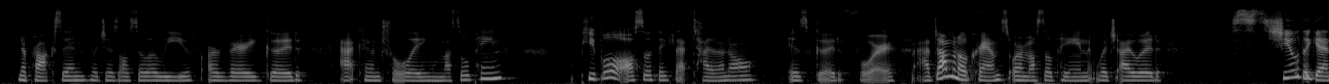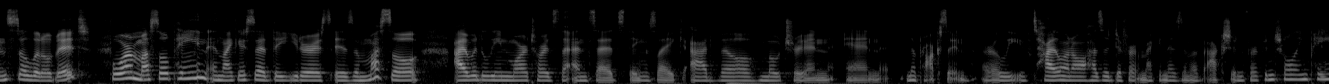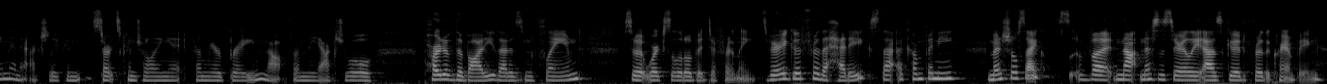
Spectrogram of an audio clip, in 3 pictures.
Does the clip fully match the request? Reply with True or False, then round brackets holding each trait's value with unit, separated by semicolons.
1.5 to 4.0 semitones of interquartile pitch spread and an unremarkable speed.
True (3.1 semitones; 175 wpm)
